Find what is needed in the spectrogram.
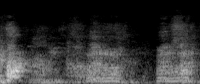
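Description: Rottweilers play-growling and barking in a run of short bursts during rough play-wrestling, loudest just at the start.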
